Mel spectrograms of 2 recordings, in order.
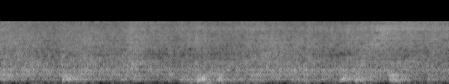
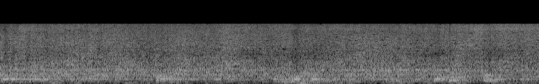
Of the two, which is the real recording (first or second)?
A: second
